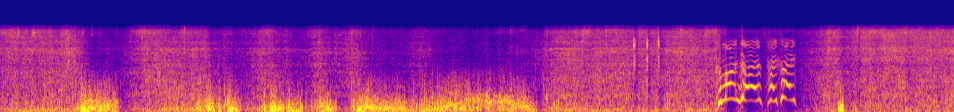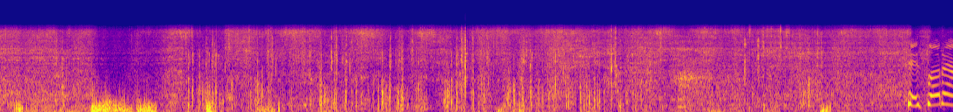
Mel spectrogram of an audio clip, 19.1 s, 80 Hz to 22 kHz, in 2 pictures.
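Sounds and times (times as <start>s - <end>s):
dog-pulled rig rumbling on trail: 0.0s - 19.0s
wind buffeting microphone: 0.0s - 19.0s
knocks and rattles: 11.2s - 16.3s.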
